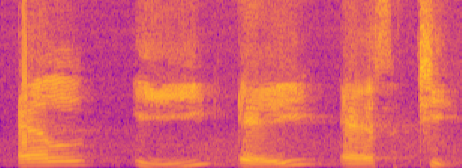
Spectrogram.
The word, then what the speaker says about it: least: lower word bety yeah l e a s t the word with the long vowel sound is is least the least amount but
